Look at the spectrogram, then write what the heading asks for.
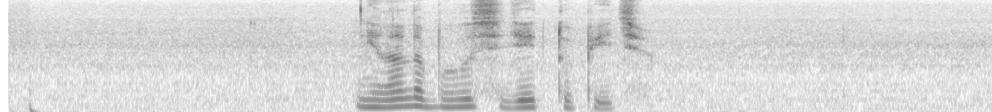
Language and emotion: Russian, neutral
